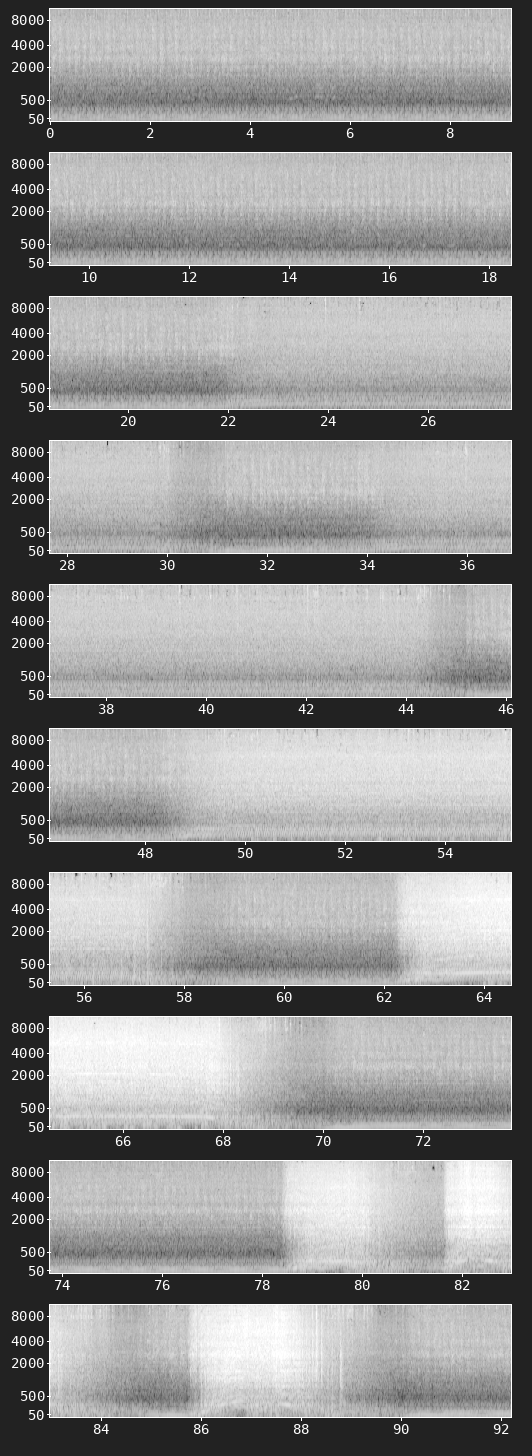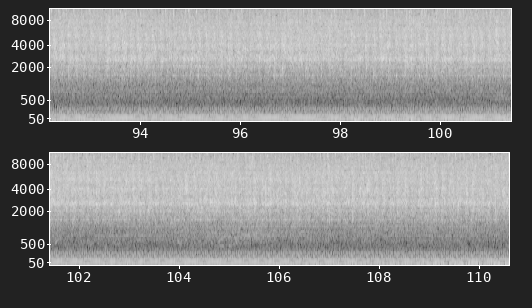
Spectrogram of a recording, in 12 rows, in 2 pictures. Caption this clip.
Various recordings of a 70's (around that...) Ford Galaxy V8
Engine, Ford, Galaxy, Motor, Stereo, V8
